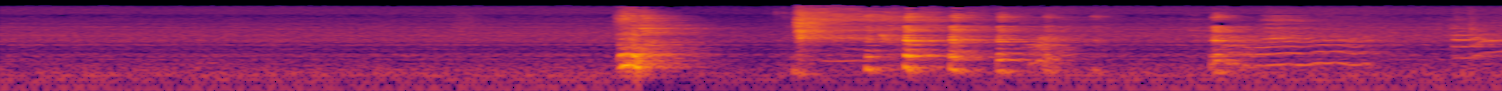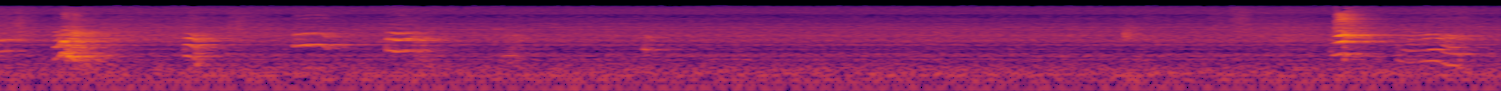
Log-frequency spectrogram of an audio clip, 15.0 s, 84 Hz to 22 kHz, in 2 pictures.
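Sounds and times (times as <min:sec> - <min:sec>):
puppy whining: 0:06.0 - 0:11.0, 0:14.2 - 0:15.0
puppy yelping: 0:06.1 - 0:11.0, 0:14.2 - 0:15.0.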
